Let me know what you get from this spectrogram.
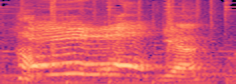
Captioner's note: baby gurgles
